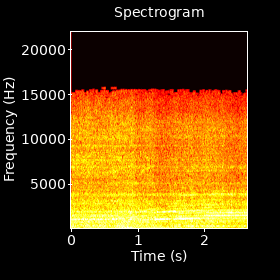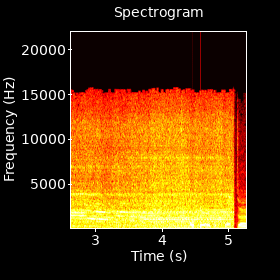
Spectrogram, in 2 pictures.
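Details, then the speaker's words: Second Cardone remanufactured power steering pump, noisy straight out of the box (the first began whining after a month): idling engine with a steady high whine over it; owner suspects bad bearings. "this is the second one in too much noise here right right out of the box sounds like it has bad bearings and rigid whatever"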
